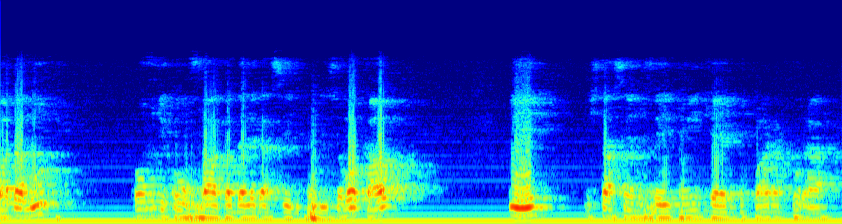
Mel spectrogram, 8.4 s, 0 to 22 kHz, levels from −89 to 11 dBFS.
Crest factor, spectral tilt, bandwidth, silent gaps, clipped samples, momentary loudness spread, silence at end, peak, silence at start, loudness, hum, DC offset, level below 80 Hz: 16 dB; -10 dB/octave; 7.2 kHz; none; under 0.1%; 17 LU; 0 s; 0 dBFS; 0 s; -16 LUFS; 60 Hz at -25 dBFS; under 0.1%; -26 dBFS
